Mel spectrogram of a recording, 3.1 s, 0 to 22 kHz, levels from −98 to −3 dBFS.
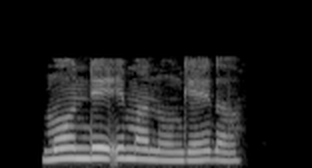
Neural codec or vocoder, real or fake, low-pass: none; real; 5.4 kHz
